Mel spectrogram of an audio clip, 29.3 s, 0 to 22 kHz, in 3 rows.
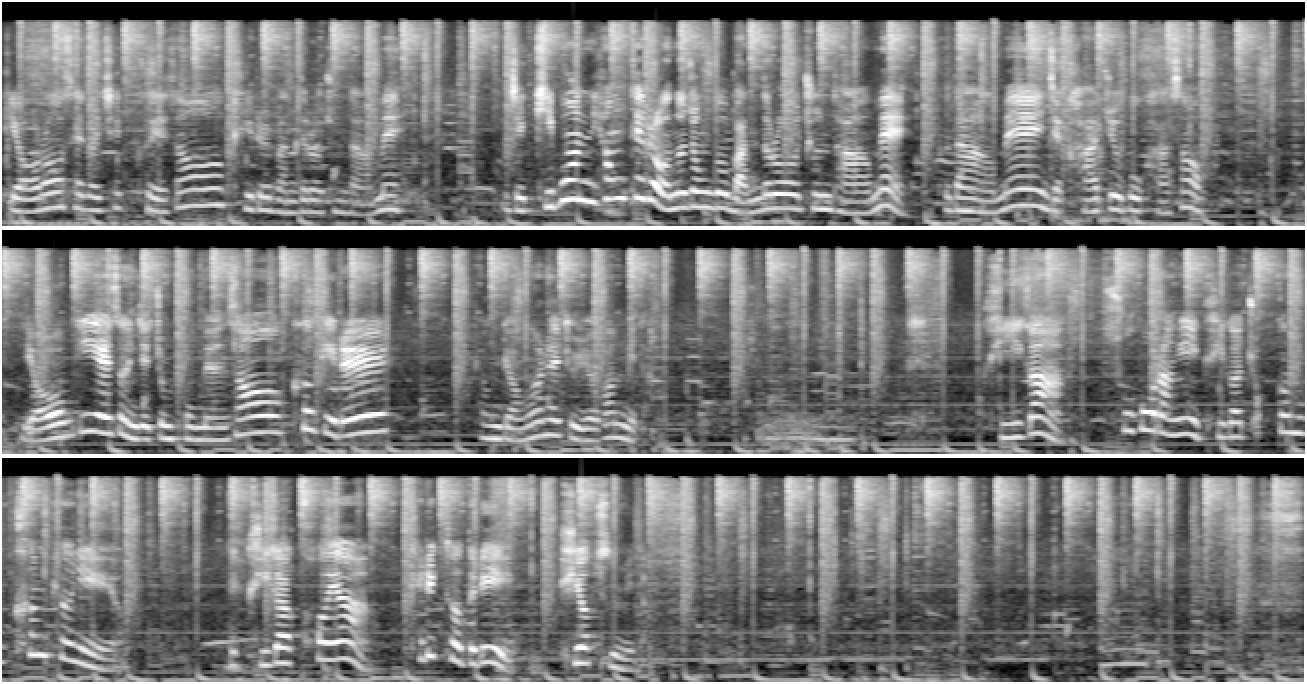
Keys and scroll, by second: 25.8 Down, 26.0 Down, 26.3 Right.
